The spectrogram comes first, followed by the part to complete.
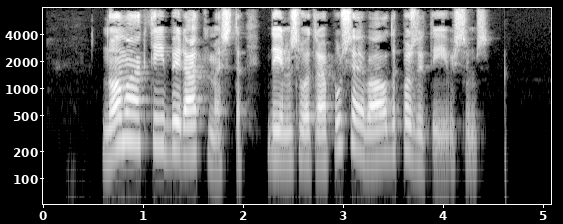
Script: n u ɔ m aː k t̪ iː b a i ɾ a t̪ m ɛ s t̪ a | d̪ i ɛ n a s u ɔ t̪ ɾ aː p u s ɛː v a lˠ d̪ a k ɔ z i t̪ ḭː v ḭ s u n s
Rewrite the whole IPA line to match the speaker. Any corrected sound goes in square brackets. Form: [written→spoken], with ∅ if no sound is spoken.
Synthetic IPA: n u ɔ m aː k t̪ iː b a i ɾ a t̪ m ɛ s t̪ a | d̪ i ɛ n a s u ɔ t̪ ɾ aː p u s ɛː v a lˠ d̪ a [k→p] ɔ z i t̪ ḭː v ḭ s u [n→m] s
